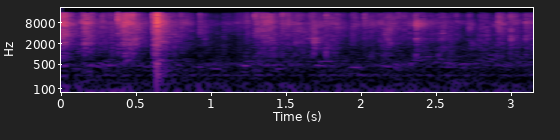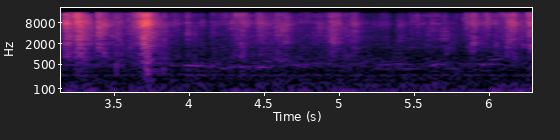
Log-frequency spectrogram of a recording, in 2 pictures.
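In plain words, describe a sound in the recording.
A foil card pack crinkles and rustles as hands tear it open.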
